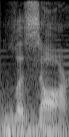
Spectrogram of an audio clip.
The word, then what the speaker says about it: Lazar: and its sales liaison it's Lazar actually Accent on the Tsar but yes I'm your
